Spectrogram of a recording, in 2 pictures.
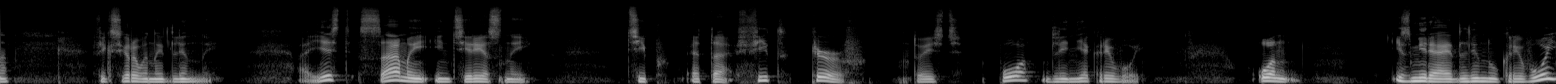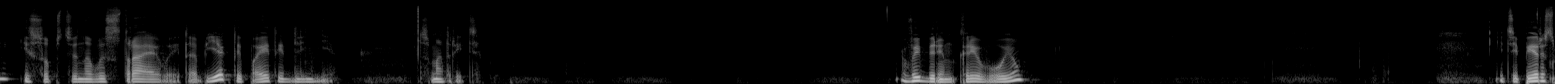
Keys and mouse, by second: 3.4-9.8 drag, 23.4 click, 29.1 click.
